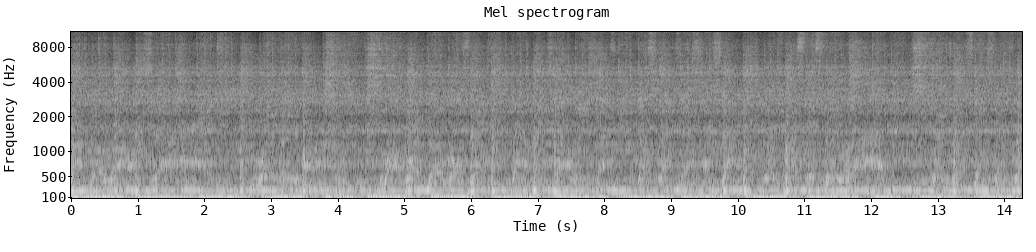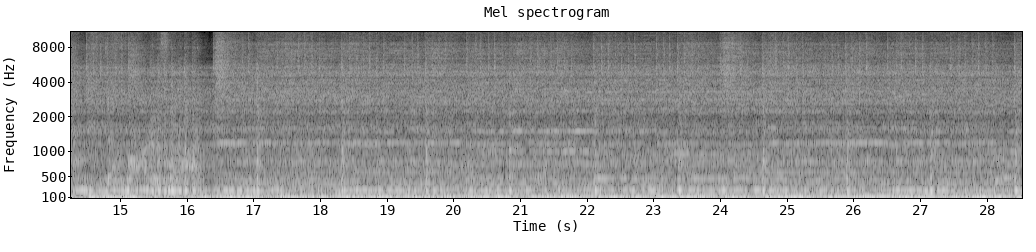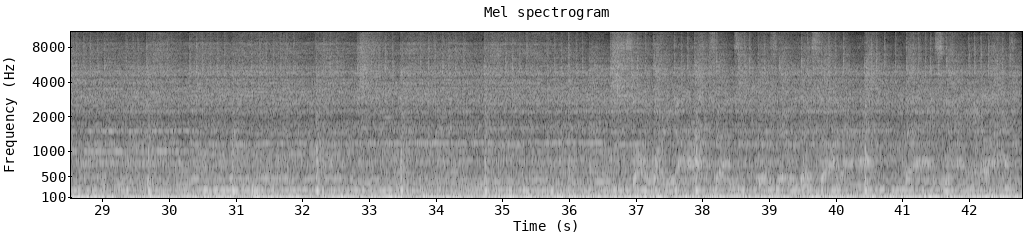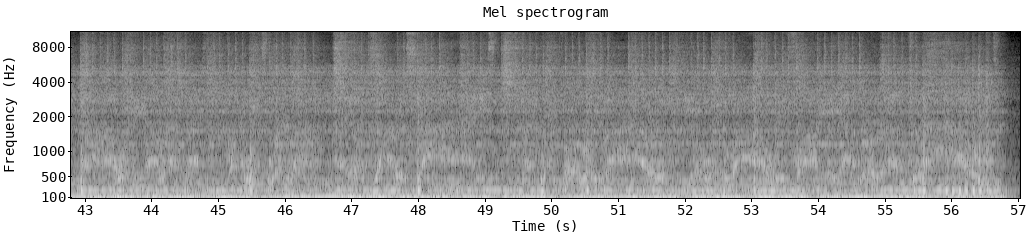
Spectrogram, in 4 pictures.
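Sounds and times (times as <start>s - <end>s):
distorted electric guitars: 0.0s - 57.0s
heavy drums: 0.0s - 57.0s.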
